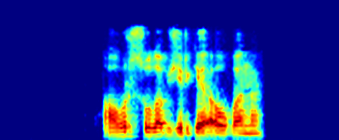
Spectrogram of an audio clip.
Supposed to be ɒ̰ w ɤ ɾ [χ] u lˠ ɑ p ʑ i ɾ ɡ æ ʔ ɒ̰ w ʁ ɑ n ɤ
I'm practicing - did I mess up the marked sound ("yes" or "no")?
yes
